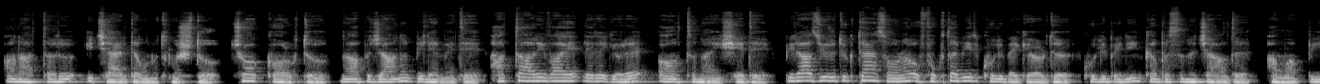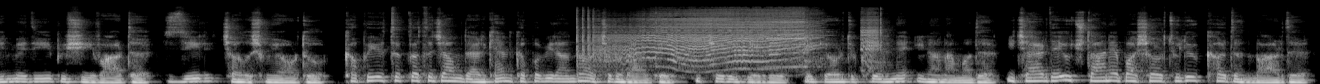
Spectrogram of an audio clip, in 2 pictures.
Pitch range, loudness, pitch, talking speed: 105-145 Hz, -19 LUFS, 125 Hz, 110 wpm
